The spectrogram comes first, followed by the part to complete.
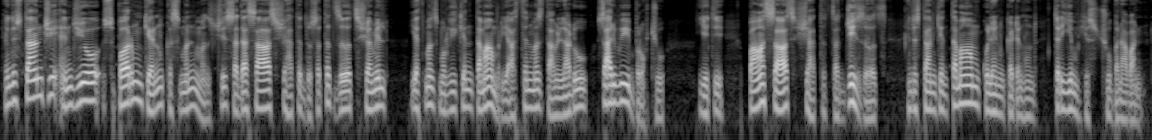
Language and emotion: Kashmiri, neutral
